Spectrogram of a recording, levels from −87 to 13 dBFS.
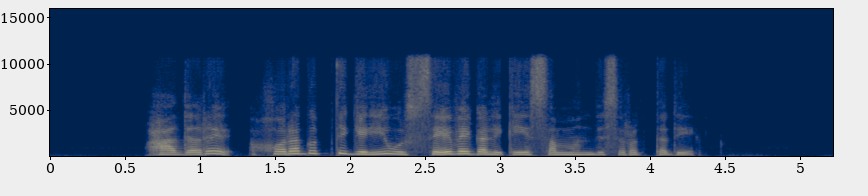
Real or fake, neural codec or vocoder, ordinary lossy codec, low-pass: fake; codec, 16 kHz in and 24 kHz out, 0.6 kbps, FocalCodec, streaming, 4096 codes; none; 10.8 kHz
